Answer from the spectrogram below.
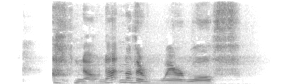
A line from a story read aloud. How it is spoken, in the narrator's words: muttered Rose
